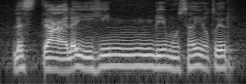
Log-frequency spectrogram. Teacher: هذا إخفاء شفوي، فأنا أخفي الميم عند الباء. لست عليهم بمسيطر، بمسيطر بالصاد.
